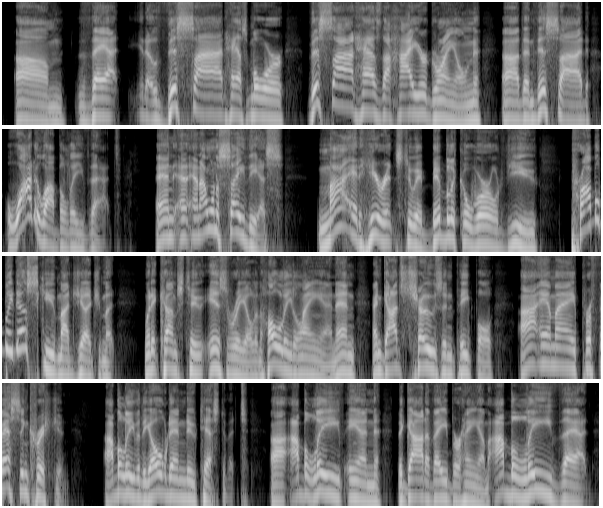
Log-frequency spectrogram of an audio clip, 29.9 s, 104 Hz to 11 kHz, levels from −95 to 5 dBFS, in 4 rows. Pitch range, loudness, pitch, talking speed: 115-160 Hz, -24 LUFS, 135 Hz, 160 wpm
